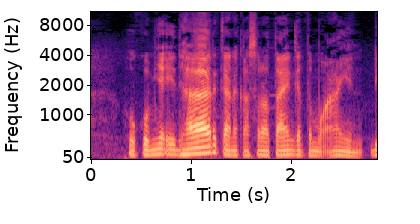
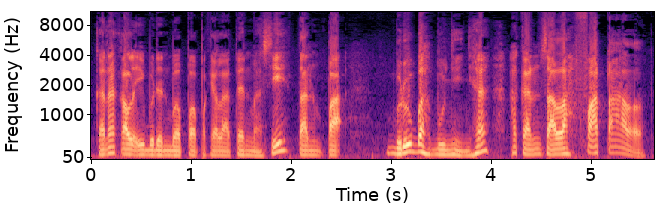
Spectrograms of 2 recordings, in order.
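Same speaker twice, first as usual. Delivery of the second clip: usual speaking voice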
